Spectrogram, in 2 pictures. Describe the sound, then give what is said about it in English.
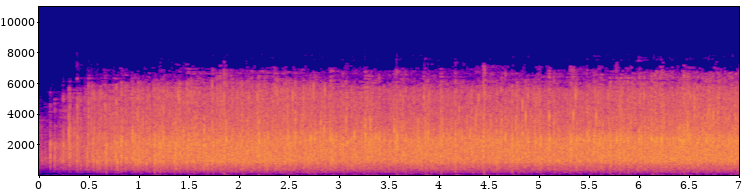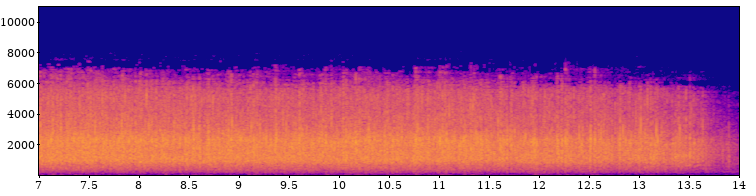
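A sustained burst of loud studio audience applause on a Columbia Broadcasting System broadcast, before station identification, a dense wash of many hands clapping at a steady level for about thirteen seconds before quickly fading out. “applause for station identification.”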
